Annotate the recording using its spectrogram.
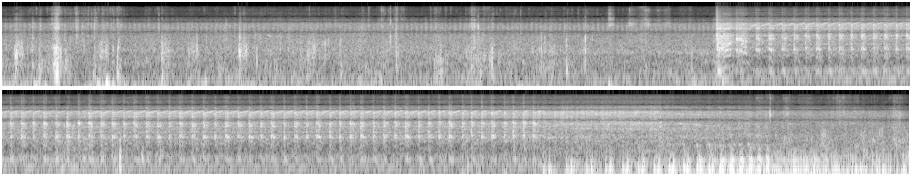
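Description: Off-road pickup's small four-cylinder engine working on a rock ledge, with gravel crackling under the tyres. About seven seconds in, a loud, rapid, even pulsing sets in, about six beats a second, and a deeper engine rumble builds near the end.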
